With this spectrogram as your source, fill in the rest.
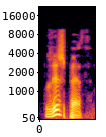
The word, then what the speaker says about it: Lispeth: chaplain christened her Elizabeth and lispeth is the hill or pahari pronunciation later Kera came into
